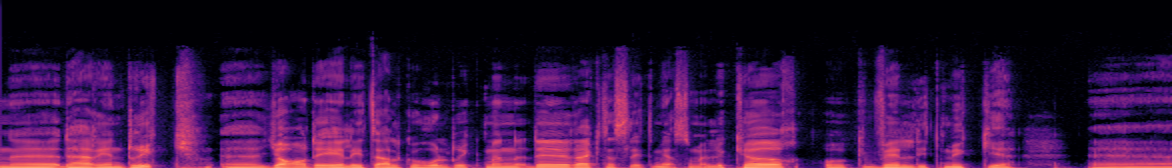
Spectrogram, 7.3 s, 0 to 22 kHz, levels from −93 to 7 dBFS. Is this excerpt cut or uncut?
uncut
